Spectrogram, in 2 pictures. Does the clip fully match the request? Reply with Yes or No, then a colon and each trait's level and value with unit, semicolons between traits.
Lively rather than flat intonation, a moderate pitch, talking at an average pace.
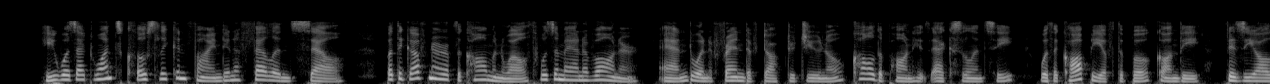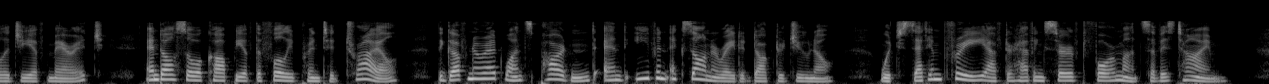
Yes: wide, 6.2 semitones; medium, 175 Hz; average, 175 wpm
